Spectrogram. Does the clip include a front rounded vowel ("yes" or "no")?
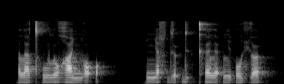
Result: yes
